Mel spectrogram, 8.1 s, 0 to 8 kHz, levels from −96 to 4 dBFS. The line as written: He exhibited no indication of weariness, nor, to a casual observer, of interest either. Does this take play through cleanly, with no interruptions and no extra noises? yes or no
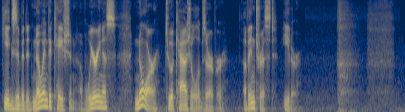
no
